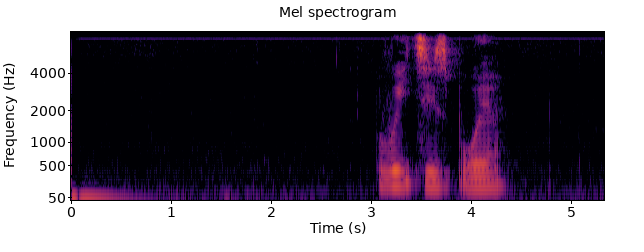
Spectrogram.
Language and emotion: Russian, sad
